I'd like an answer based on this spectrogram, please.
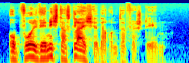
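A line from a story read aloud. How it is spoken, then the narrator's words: Calm reply. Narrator (German): antwortete Hall ruhig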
